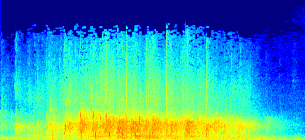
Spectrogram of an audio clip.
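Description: Audience applauding, building up about a second in, at its fullest two to four seconds in, then dying away near the end.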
